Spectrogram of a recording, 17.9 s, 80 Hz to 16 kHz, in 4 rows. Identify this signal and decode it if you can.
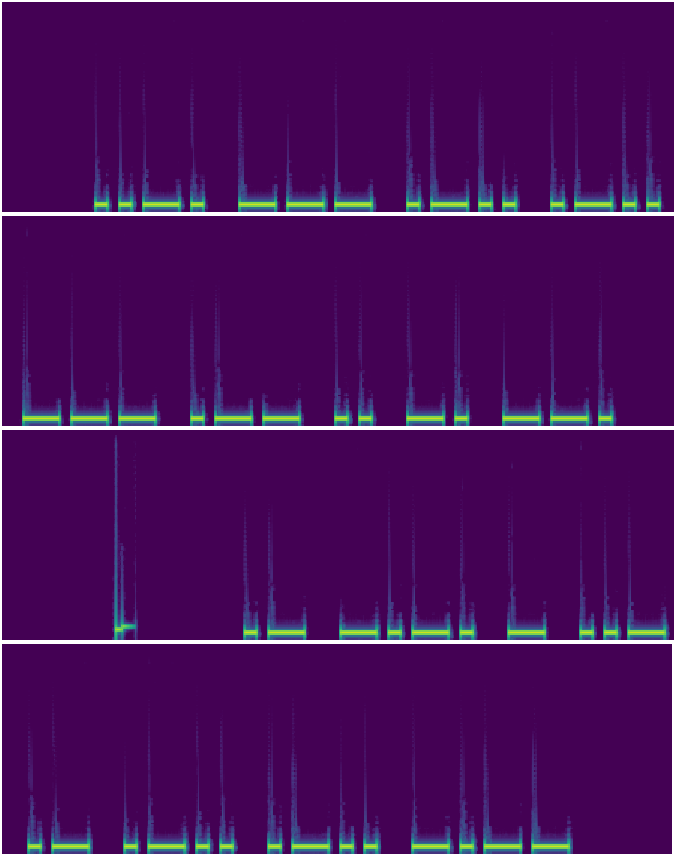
Morse code, heard as a keyed tone, about 15 wpm, 700 Hz. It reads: FOLLOWING ACTUALLY
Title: Sentences from Top 700 Words - New Word Drill - 15wpm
